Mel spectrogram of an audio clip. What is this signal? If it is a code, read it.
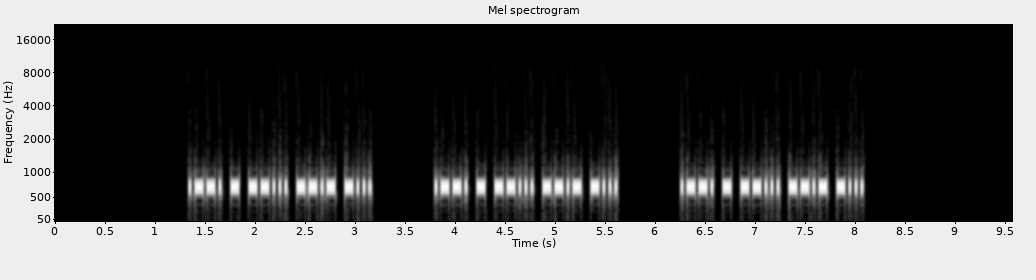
Morse code, heard as a keyed tone, about 40 wpm, 700 Hz. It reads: PT7QB PT7QB PT7QB
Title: DXCC-100 Call Signs - 5 Characters - Repeated 3x - 40wpm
